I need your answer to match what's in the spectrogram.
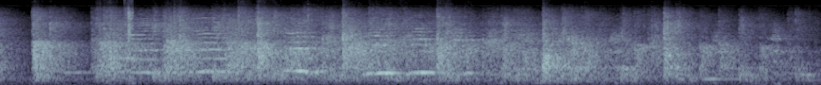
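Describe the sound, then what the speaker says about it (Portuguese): An audience at a stand-up comedy club breaks into applause, a dense patter of clapping hands lasting several seconds, with some voices and a few cheers mixed in. "Uma salva de palmas para os humoristas que passaram aqui antes de mim."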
